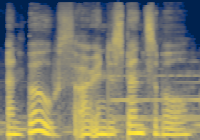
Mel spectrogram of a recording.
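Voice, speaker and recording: A woman's voice: lowish voice, moderate pace, dark tone, soft background music, close to an everyday voice. A woman voicing a sly young shrine priestess in a game, speaking in a wry, teasing way. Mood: warm teasing. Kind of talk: game voice acting.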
